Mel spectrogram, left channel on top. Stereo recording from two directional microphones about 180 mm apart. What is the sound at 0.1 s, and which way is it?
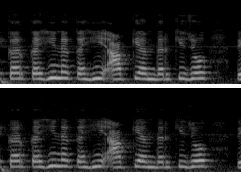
Speech, 25° left (ahead or behind).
